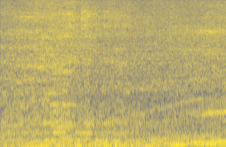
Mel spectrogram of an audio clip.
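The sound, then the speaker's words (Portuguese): A motorcycle engine rumbles loudly as it passes on the road going the wrong way against traffic, holding a steady, throaty drone with mixed road noise throughout, with no one talking. “Ok, caralho, uma moto na, contra, na contramão.”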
